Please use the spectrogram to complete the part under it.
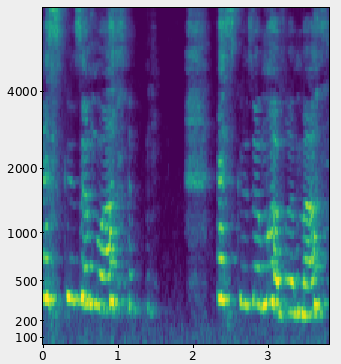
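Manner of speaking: speaking while crying. A character apologizes after being told there is no use crying: tearful apology. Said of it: "tu ne pleures plus".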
